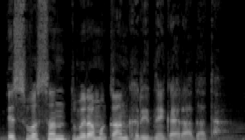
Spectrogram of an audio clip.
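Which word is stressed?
इस. The stress is on इस.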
